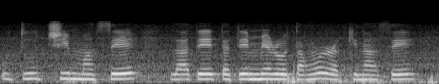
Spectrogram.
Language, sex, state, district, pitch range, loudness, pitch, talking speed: Nagamese, female, Nagaland, Dimapur, 235-250 Hz, -13 LUFS, 240 Hz, 135 wpm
